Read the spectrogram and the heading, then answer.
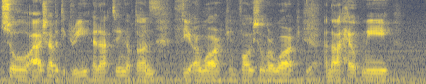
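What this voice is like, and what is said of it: Scottish accent, slowed and softened. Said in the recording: “I know I sound quite Scottish. This isn't my normal accent. I've got quite a quick Scottish accent usually.”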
